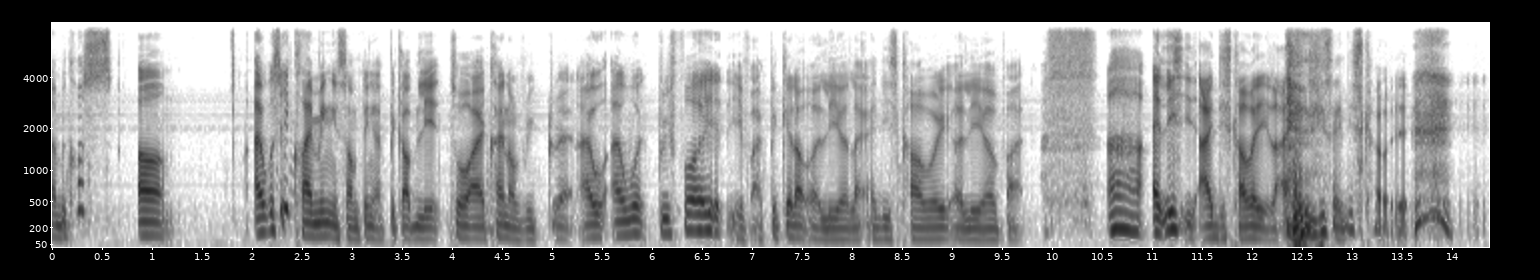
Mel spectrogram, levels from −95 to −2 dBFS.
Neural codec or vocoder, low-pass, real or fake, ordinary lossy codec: none; 7.2 kHz; real; none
